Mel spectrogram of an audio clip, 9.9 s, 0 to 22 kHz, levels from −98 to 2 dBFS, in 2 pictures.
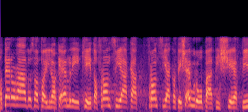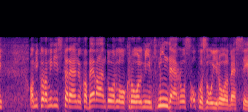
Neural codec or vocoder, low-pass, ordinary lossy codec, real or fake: codec, 44.1 kHz, 7.8 kbps, Pupu-Codec; 5.4 kHz; none; fake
